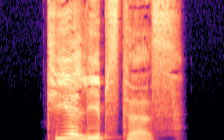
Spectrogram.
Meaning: strong/mixed nominative/accusative neuter singular superlative degree of tierlieb
- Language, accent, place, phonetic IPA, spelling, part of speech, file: German, Germany, Berlin, [ˈtiːɐ̯ˌliːpstəs], tierliebstes, adjective, De-tierliebstes.ogg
